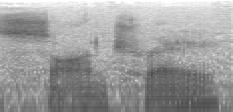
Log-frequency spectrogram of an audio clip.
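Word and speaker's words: Sentri: not remember me I'm Century I think it's and I think an Ultima six he actually specifies that it's pronounced santre uh we've got adventuring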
